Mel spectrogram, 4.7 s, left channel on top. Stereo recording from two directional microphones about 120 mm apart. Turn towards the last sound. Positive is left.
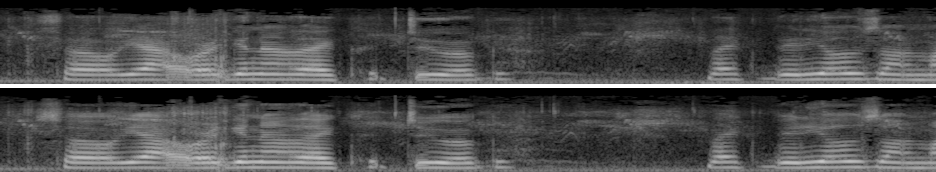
turn(degrees=-5)  # may be behind; listen again after turning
